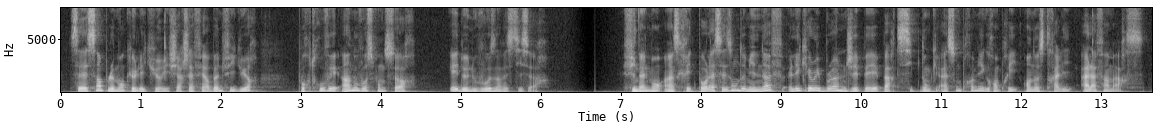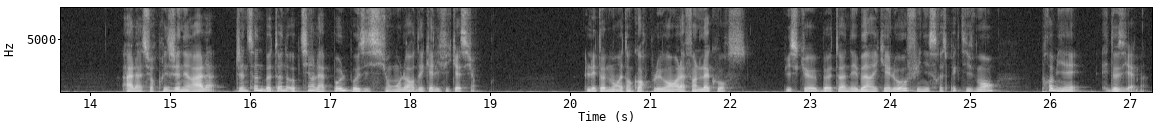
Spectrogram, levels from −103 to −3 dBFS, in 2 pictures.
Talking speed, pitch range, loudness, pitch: 160 wpm, 110-145 Hz, -24 LUFS, 120 Hz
